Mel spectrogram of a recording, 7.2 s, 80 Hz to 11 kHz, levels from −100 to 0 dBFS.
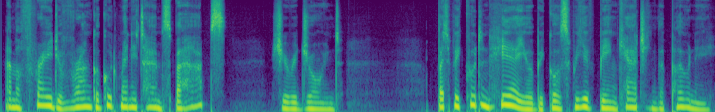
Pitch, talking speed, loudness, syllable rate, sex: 170 Hz, 185 wpm, -17 LUFS, 6.1 syllables/s, male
